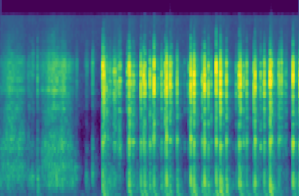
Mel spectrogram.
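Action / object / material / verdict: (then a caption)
tap / paper coffee cup / paper / none. Long dark nails scratch and tap the side and rim of a hollow, printed, empty-looking paper coffee cup held close to the mic. A soft, airy scratching runs for about a second, then after a brief pause gives way to a quick, uneven series of sharp, bright, dry taps and clicks with almost no ring.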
